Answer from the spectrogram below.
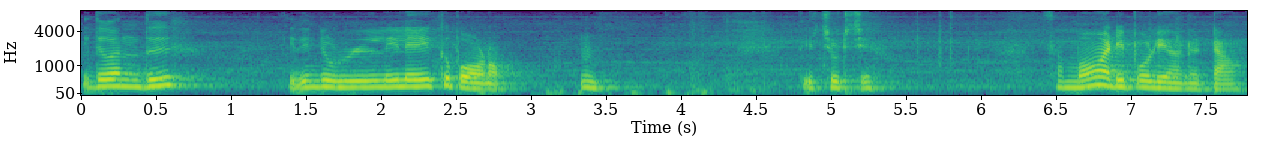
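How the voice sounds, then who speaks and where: A woman's voice: mid-range voice, measured pace, long pauses, mellow. A woman, casually chatting to viewers step by step while making crafts at home. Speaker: family vlogger. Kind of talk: casual crafts vlog chat.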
